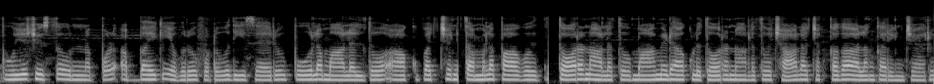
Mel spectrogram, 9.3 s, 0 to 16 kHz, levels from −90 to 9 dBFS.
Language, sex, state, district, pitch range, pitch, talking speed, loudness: Telugu, female, Andhra Pradesh, Guntur, 190-200 Hz, 195 Hz, 115 wpm, -22 LUFS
